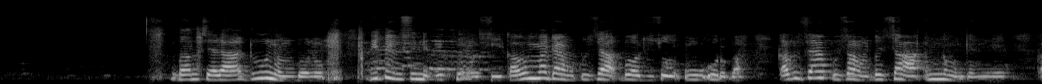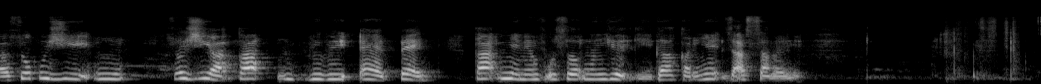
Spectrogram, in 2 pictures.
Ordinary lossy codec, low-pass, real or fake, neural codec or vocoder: MP3, 48 kbps; 9.9 kHz; fake; codec, 44.1 kHz, 2.6 kbps, SNAC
